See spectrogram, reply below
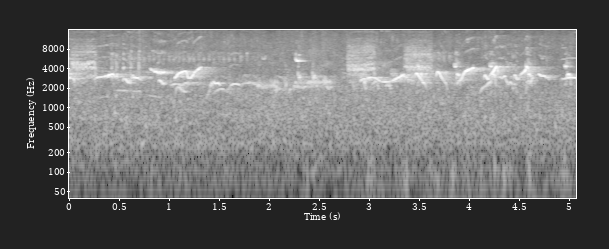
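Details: Oriental magpie-robin song from a master recording for training caged birds, a full set of elaborate song phrases: a loud, continuous stream of varied whistles, quick slurred rising and falling notes and twittering trills, with a steady background hiss.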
